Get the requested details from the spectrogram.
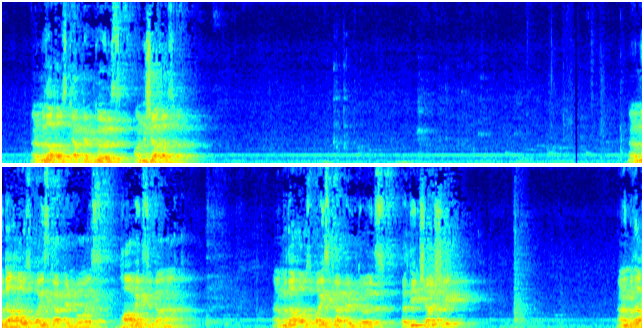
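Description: A woman announces through a loudspeaker in a large echoing hall.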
